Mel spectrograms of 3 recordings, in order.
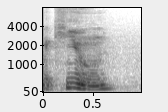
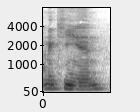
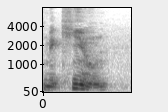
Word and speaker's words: McKeon: Sean McCune, it is not McKeon, and I have said that wrong more than a few times on this podcast, but Sean clarified for us the other night, it's pronounced McCune.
